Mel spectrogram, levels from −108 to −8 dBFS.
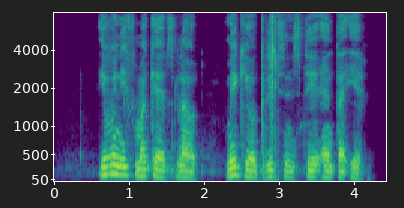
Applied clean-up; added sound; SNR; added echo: neural mask model Resemble Enhance denoiser.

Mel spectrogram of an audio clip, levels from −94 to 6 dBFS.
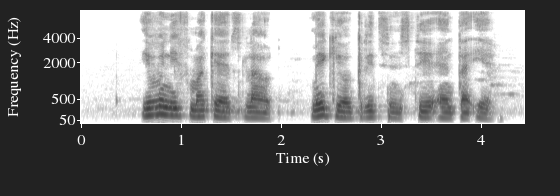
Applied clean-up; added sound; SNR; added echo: none; none; none; none.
